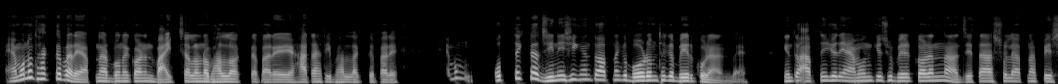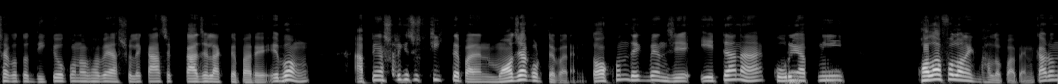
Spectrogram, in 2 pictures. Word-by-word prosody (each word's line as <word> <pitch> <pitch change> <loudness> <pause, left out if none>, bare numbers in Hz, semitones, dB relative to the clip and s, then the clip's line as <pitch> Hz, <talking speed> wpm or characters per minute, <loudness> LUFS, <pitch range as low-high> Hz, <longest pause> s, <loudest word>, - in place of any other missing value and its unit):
এমনও 315 - +4
থাকতে 255 -1 0
পারে 195 -11 +5
আপনার 150 +2 -1
মনে 145 0 0
করেন 150 -1 +1
বাইক 110 +1 +1
চালানো 140 -2 +2
ভালো 130 +1 +2
লাগতে 120 0 -7
পারে, 115 0 -1 0.2
হাঁটাহাঁটি 125 +2 -3
ভাল 115 - -3
লাগতে 115 +2 -7
পারে। 110 0 -2 0.5
এবং 295 - -7 0.3
প্রত্যেকটা 265 +9 0
জিনিসই 205 +5 +2
কিন্তু 230 0 -3
আপনাকে 210 +1 -3
boredom 185 +2 +6
থেকে 190 -1 +3
বের 160 -2 +4
করে 110 - +2
আনবে। 80 0 -13 0.4
কিন্তু 155 0 -2
আপনি 150 +5 -6
যদি 185 -1 +2
এমন 165 +2 -1
কিছু 185 0 -2
বের 165 0 +1
করেন 175 +1 +3
না 165 - +1
যেটা 130 +3 -2
আসলে 150 +1 -6
আপনার 145 -1 -6
পেশাগত 145 +1 -3 0.2
দিকেও 125 +6 -2
কোনোভাবে 145 -1 -3
আসলে 130 +2 -7
কাচে 140 +1 -1 0.2
কাজে 135 +1 +3
লাগতে 120 -1 -4
পারে 105 0 -2 0.2
এবং 205 +3 +5 0.7
আপনি - - -4
আসলে 220 +3 -5
কিছু 215 0 -5
শিখতে 210 -3 -1
পারেন, 120 -1 0 0.2
মজা 170 +9 +7
করতে 170 -5 -2
পারেন। 90 0 -11 0.2
তখন 190 +8 +2
দেখবেন 200 0 0
যে 155 - 0 0.3
এটা 190 +6 +2
না 185 - +3 0.3
করে 175 +2 +3
আপনি 190 +2 -4 0.9
ফলাফল 225 +4 +9
অনেক 175 -5 0
ভালো 100 -2 -6
পাবেন। 80 -3 -8
কারণ 200 +4 +1
155 Hz, 185 wpm, -23 LUFS, 130-195 Hz, 0.9 s, ফলাফল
